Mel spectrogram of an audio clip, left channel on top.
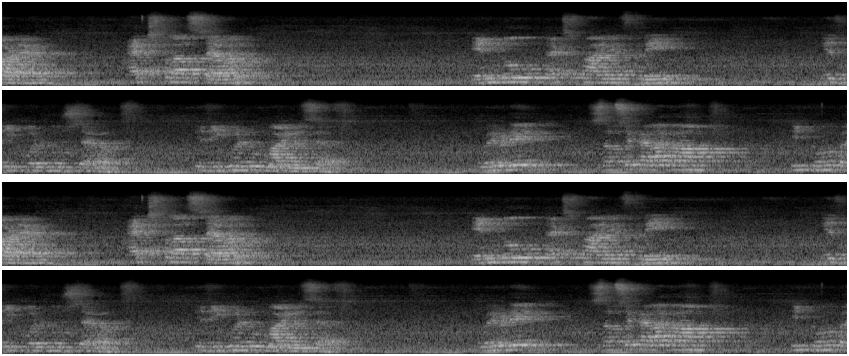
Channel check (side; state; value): both; identical; correlation 1.00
